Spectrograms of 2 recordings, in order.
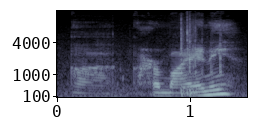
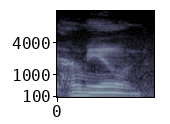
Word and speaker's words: Hermione: all-time though is uh Hermione yeah Granger yeah I was always doing her my own okay I'm reading the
